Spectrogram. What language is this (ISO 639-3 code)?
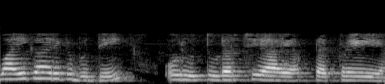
mal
